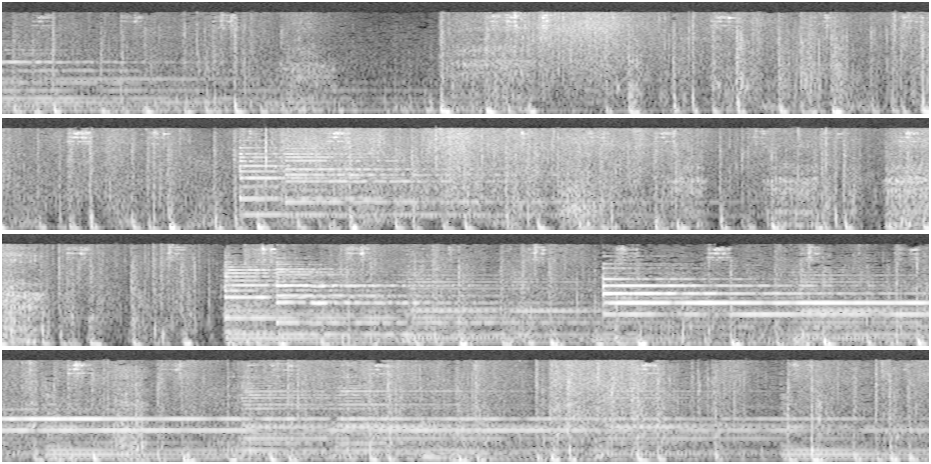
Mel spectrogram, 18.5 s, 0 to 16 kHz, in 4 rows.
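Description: Horse hooves in Red Dead Redemption 2 clip-clop steadily in a continuous rhythmic patter under a layer of background music, moderately loud, with no talking.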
